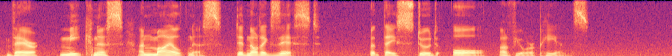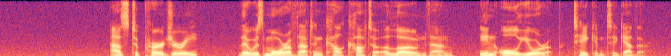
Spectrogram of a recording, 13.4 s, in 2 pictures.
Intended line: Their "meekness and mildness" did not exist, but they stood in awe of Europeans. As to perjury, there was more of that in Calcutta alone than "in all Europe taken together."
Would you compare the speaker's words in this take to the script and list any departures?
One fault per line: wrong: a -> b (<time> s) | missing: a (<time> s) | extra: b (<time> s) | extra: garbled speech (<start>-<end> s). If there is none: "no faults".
missing: in (4.4 s)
